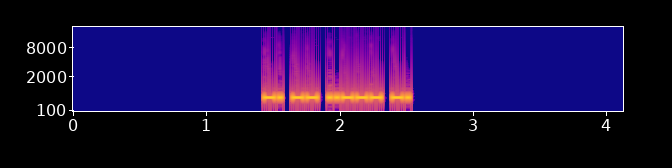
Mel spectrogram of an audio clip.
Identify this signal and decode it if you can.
Morse code, heard as a keyed tone, about 46 wpm, 700 Hz. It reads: NM2N
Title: USA Call Signs - 4 Characters - Repeated 3x - 45wpm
